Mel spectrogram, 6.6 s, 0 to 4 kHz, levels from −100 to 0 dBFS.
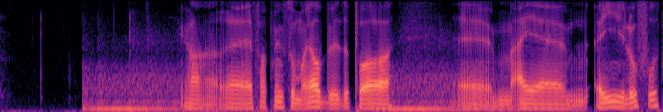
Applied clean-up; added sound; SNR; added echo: none; Drum; 11 dB; none.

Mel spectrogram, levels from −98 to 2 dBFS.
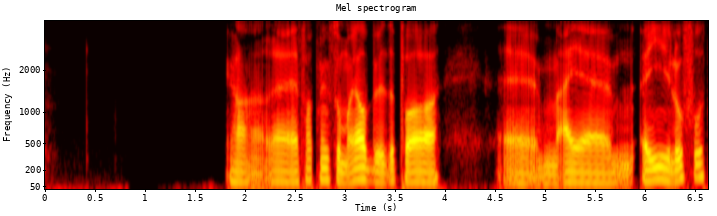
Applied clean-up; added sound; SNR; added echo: neural mask model Resemble Enhance denoiser.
